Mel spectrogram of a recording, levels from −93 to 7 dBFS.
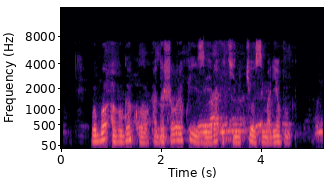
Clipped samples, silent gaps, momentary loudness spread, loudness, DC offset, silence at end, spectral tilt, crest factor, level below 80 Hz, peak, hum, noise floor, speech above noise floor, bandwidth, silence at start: under 0.1%; none; 7 LU; -27 LUFS; under 0.1%; 0 s; -6.5 dB/octave; 18 dB; -60 dBFS; -10 dBFS; none; -64 dBFS; 38 dB; 7.6 kHz; 0.6 s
